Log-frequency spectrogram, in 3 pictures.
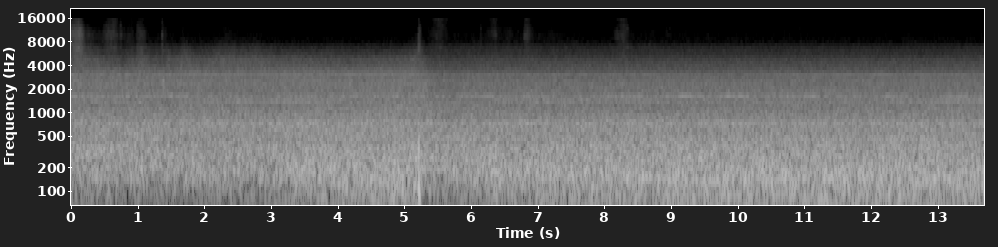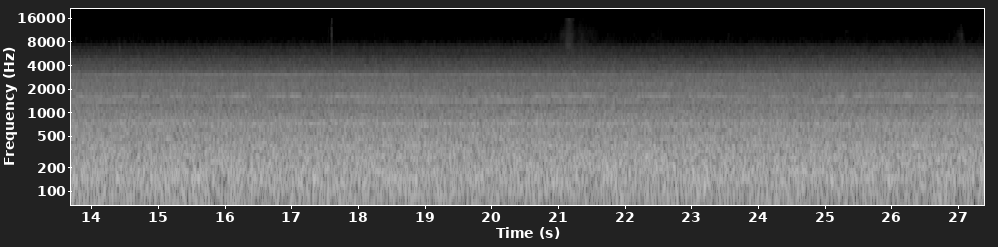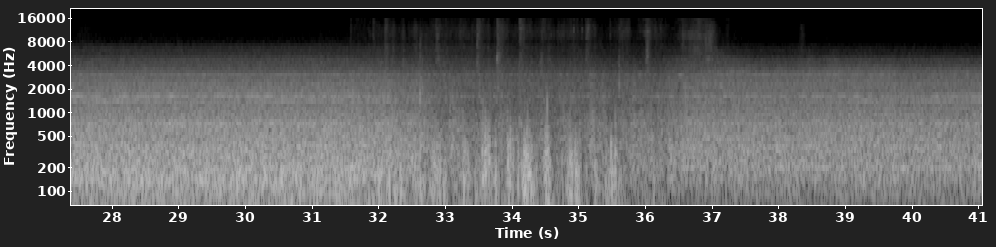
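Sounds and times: train equipment whirring hum: 0.0 - 41.0.

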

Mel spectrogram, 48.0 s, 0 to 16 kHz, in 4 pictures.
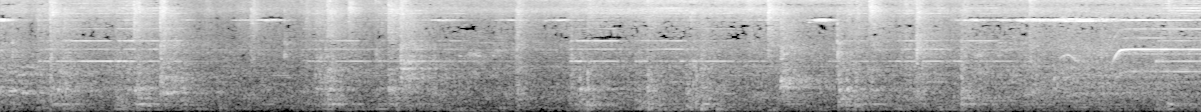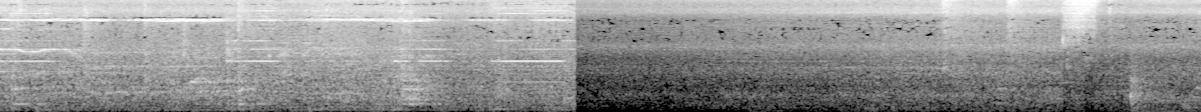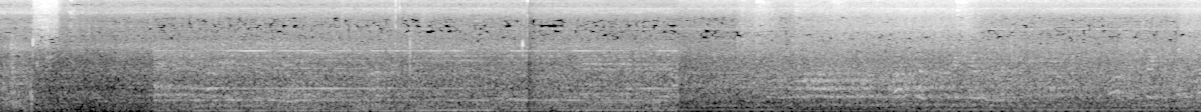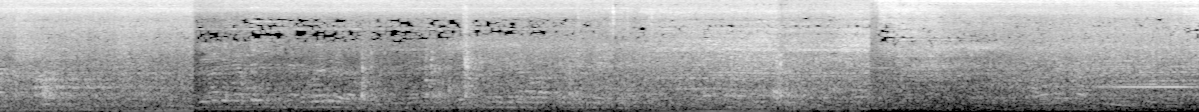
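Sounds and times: factory hum: 0.0 - 48.0
pneumatic tool air hiss: 22.6 - 23.1.

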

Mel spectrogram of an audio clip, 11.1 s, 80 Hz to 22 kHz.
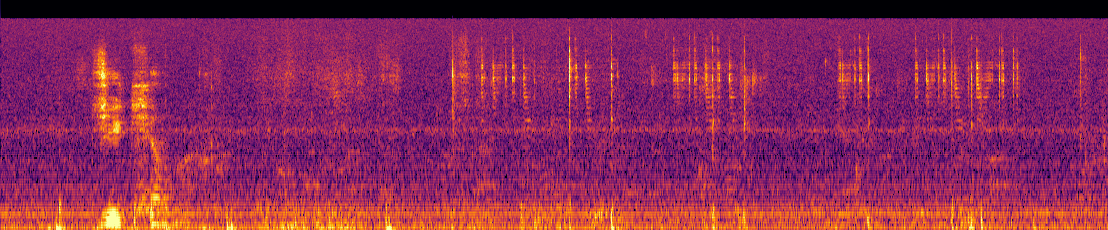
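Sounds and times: aquarium filter humming: 0.0 - 11.0.

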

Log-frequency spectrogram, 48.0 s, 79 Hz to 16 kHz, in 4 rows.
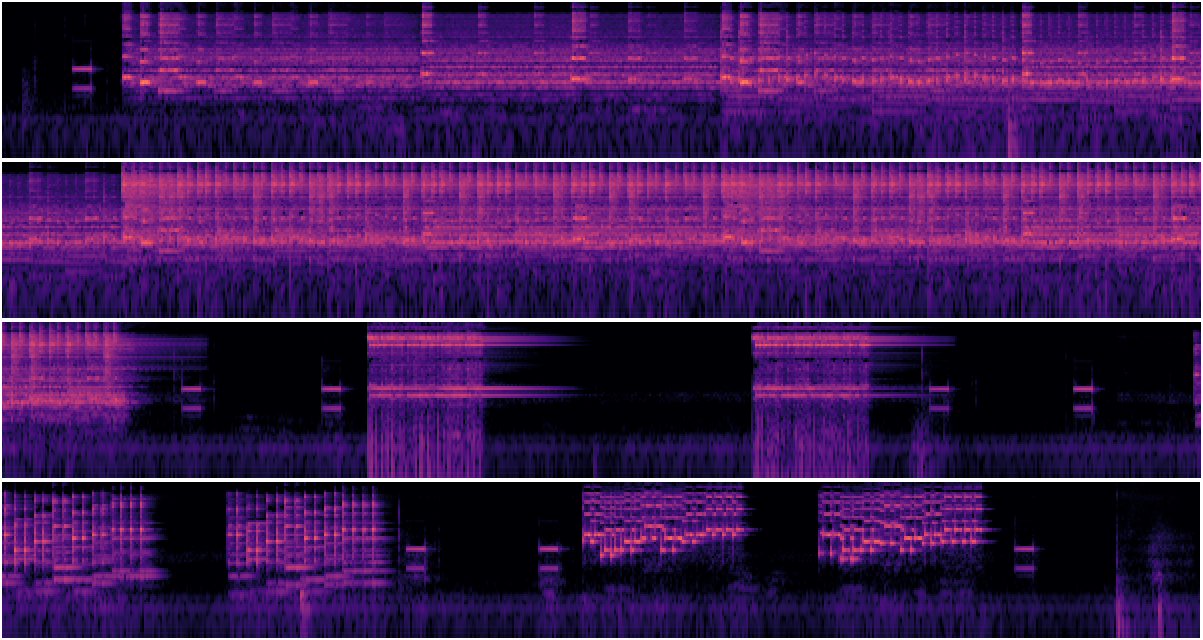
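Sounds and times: phone ringtone melody: 1.2 - 25.7, 31.5 - 33.2, 35.9 - 37.6, 38.2 - 39.9, 41.8 - 43.4, 44.2 - 45.8
telephone bell ringing: 27.6 - 29.6, 31.5 - 33.3, 35.9 - 37.6, 38.2 - 39.9, 41.8 - 43.4, 44.2 - 45.8.

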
